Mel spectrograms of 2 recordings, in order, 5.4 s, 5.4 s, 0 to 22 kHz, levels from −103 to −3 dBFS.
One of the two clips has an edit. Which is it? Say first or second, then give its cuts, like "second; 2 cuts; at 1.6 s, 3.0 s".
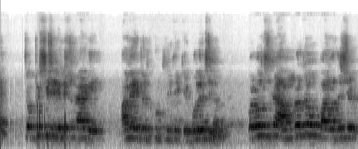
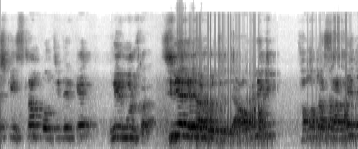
second; 1 cut; at 2.3 s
